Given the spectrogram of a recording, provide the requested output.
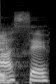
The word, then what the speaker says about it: hace: Hace frío. Hace frío. The H is silent.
